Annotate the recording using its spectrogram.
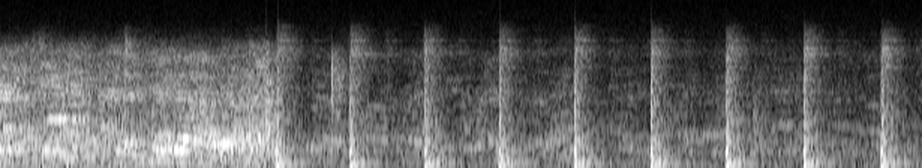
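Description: Chatter from the club audience, then about two seconds in a drum kit starts a steady beat of sharp hits, about two a second, as a live rock band's song begins.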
